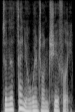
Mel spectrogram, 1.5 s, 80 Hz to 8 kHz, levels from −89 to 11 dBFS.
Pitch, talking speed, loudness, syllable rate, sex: 120 Hz, 195 wpm, -15 LUFS, 6.8 syllables/s, male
